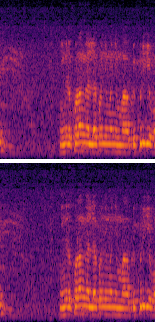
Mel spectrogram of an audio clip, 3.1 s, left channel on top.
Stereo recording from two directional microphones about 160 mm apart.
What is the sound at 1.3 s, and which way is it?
A man's voice, 10° right (ahead or behind).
